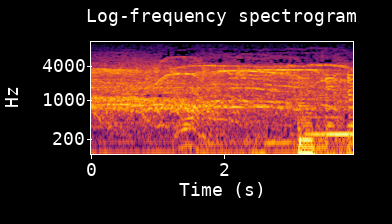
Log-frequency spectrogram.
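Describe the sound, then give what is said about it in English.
A lively crowd at an evening live music performance cheers and whoops continuously, a dense wash of shouts and yells with rising whistles, staying loud throughout and swelling briefly near the end. “We got a good crowd tonight. They're all lively and worked up.”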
